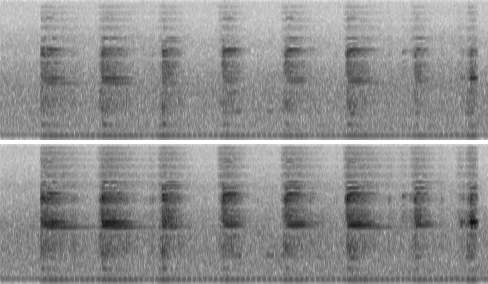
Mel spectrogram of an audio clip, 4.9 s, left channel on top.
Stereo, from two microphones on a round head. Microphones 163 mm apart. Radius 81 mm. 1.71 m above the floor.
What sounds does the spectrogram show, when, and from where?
0.4 s hammering: 50° right (ahead or behind)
